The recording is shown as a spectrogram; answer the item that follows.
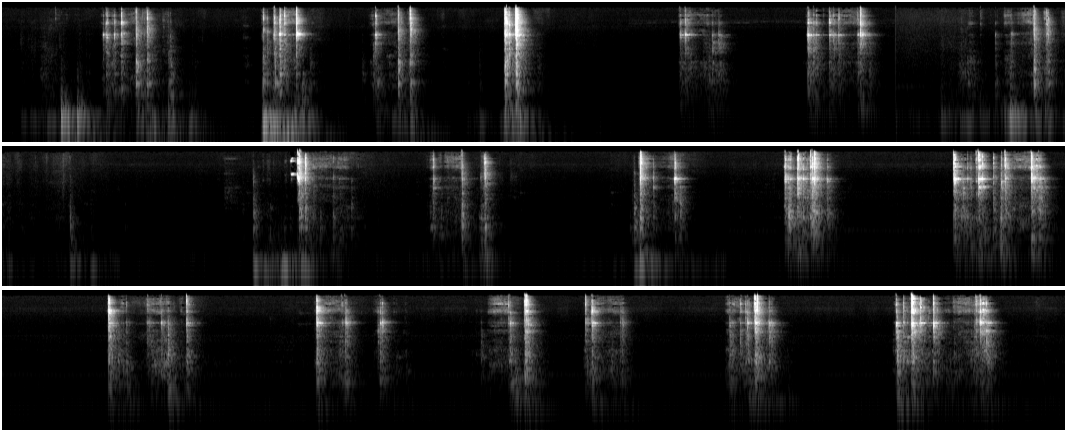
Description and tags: Door latch sound.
